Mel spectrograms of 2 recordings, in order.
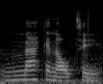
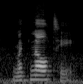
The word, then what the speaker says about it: McAnulty: arc, and it's Stacy McAnulty. I always say her name, McNulty. McAnulty. Anyways, but it's her new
